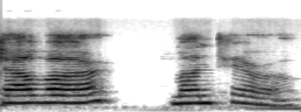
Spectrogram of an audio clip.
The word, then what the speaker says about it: Chalvar Monteiro: Shalvar Montero.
